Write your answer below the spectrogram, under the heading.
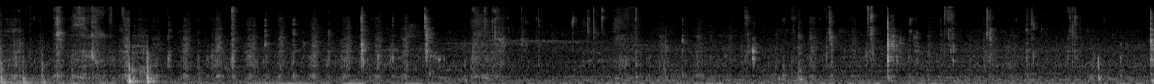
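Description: Close-up eating sounds: chewing and lip smacking on braised pork, with many short sticky clicks as the meat is pulled apart by hand and sauce is spooned over it.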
